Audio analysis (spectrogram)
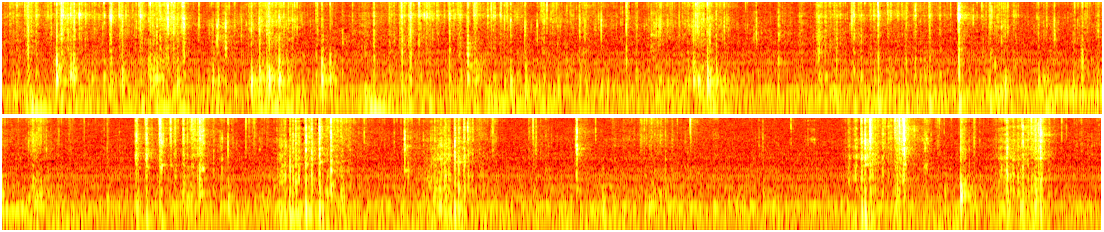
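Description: A metal knife scrapes thin curls off the cut face of a dry, solid, hand-sized bar soap with a cream interior and pink rim, held in one hand. The scraping comes as a dense run of dry, crisp, crinkling rasps, mostly bright and high. Louder bursts stand out along the way, with very short decays.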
